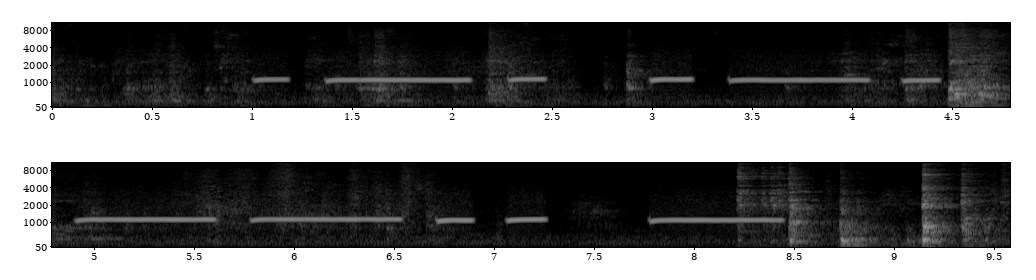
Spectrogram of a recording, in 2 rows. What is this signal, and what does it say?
Morse code, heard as a whistle, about 7 wpm, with kitchen noise. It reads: RRZT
